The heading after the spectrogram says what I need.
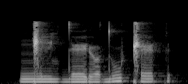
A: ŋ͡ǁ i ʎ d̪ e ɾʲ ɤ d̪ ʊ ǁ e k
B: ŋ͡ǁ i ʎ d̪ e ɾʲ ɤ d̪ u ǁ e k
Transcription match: B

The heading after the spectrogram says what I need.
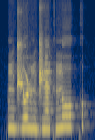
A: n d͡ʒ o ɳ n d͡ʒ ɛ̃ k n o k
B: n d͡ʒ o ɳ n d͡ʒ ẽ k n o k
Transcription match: A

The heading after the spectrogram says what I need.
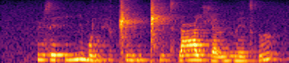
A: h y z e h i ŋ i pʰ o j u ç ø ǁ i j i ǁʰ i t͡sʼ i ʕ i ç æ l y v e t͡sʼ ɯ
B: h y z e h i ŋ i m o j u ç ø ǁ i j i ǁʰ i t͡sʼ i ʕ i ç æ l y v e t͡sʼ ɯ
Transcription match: B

